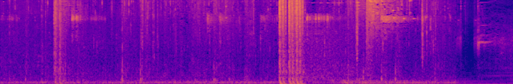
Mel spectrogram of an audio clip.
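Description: Gunshots crack in short bursts.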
